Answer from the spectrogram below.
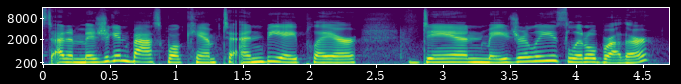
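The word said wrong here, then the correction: Majerle: Marley. – You have a J in it. Yeah, but that's how it's pronounced. The J is silent.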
